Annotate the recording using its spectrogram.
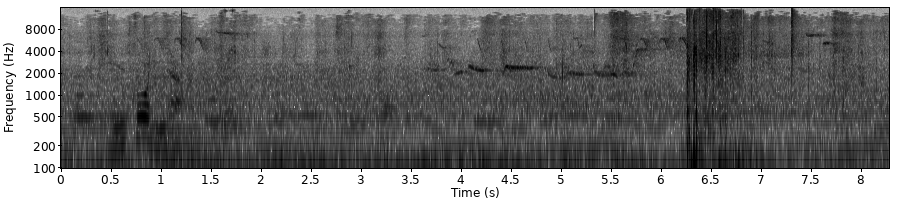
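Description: Leaves and branches swish against clothing.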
